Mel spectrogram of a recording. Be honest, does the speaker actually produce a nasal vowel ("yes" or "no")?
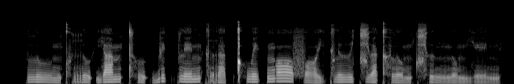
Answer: no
